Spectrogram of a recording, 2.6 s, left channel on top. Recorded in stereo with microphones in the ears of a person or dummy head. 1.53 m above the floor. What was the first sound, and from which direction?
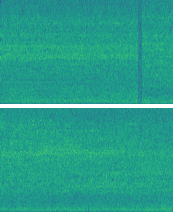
Only background noise.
